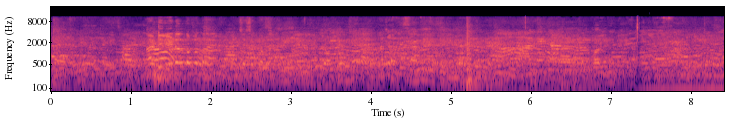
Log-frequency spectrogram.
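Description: Chatter of many guests talking at once in a large hall, the overlapping voices indistinct. A steady low hum comes in near the end.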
